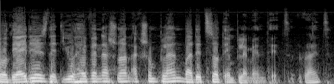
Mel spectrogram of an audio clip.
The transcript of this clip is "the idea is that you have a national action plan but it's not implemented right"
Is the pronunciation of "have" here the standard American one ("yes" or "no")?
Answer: yes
